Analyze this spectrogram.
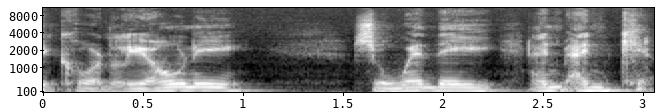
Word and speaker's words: Corleone: pronunciations what's your thought the uh corleone without the pronunciation of the e is the bachelor dives american version that's what i said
